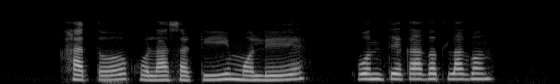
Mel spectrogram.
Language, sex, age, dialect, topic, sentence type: Marathi, female, 31-35, Varhadi, banking, question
